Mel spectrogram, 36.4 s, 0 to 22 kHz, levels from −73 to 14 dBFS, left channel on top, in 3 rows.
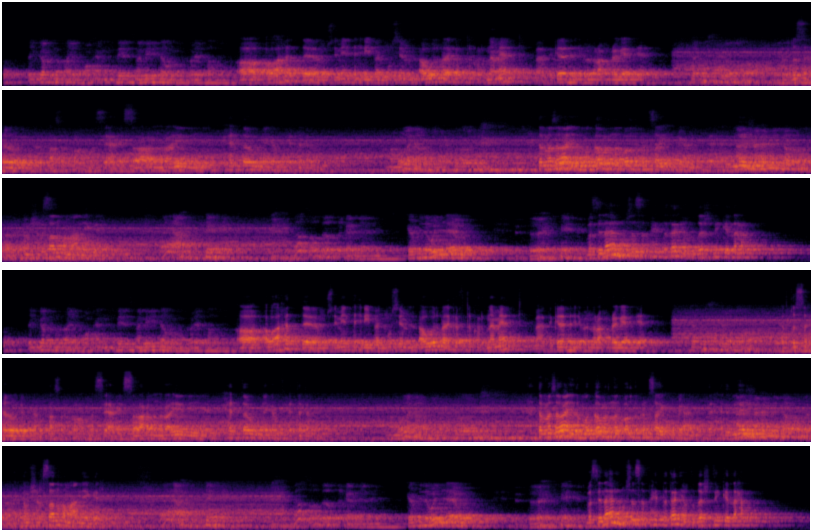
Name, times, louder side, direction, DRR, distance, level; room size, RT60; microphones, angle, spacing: voice 1, 0.4-3.4 8.3-8.6 10.3-12.1 13.4-13.6 17.9-20.0 21.9-22.1 23.1-25.2 26.5-27.9 28.3-30.0 30.3-31.3 31.6-33.0, equal, ahead, -5 dB, 0.7 m, -27 dB
voice 2, 3.5-9.7 11.8-16.9 20.0-23.4 24.6-26.6 33.0-35.4, right 1 dB, 40° right, 4 dB, 0.7 m, -22 dB
sound 1, 10.0-28.5, right 2 dB, 80° right, 1.0 m, -32 dB
8.4 x 6.2 x 3.2 m, 2.5 s
head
